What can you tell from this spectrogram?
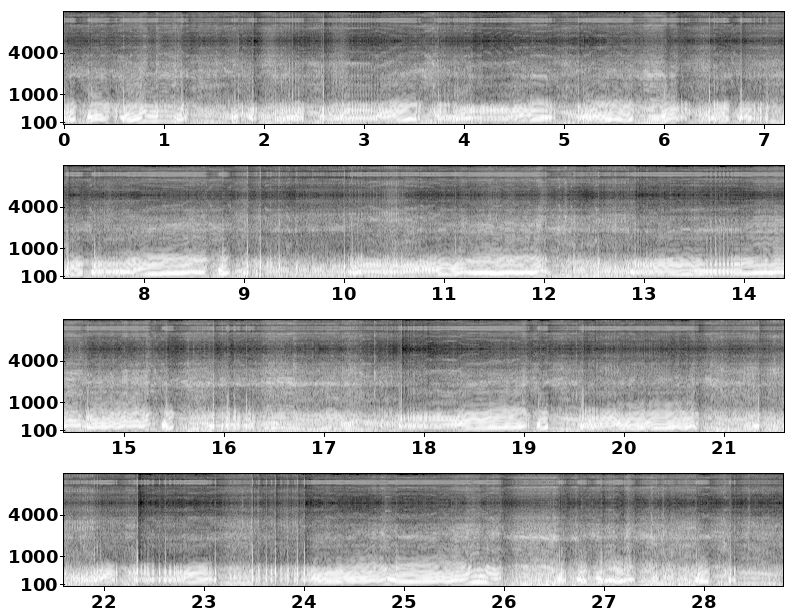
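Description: Enduro dirt bike engine heard close up from the bike itself, revving up and easing off over and over, its pitch rising on each pull through the gears and dropping back as the rider works the throttle over rough trail.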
